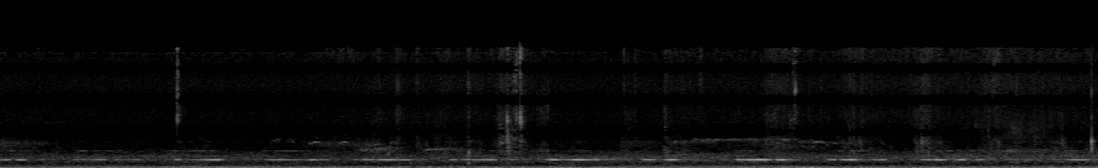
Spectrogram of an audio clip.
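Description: An electronic warning beeper sounding a single high-pitched beep, repeating evenly about three times every two seconds, over a low steady rumble.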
